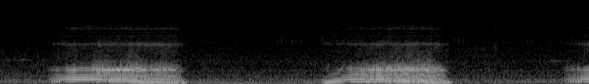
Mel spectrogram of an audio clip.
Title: Loud girl snoring July 05 2017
